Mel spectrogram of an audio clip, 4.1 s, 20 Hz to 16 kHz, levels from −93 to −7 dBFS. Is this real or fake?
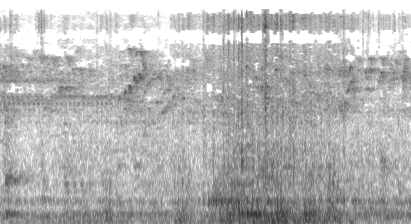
real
